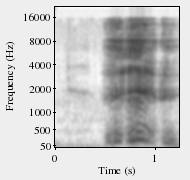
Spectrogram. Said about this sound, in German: Was ist das für ein Räusperer?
